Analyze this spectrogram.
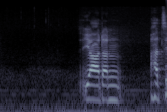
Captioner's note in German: Dröhnen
